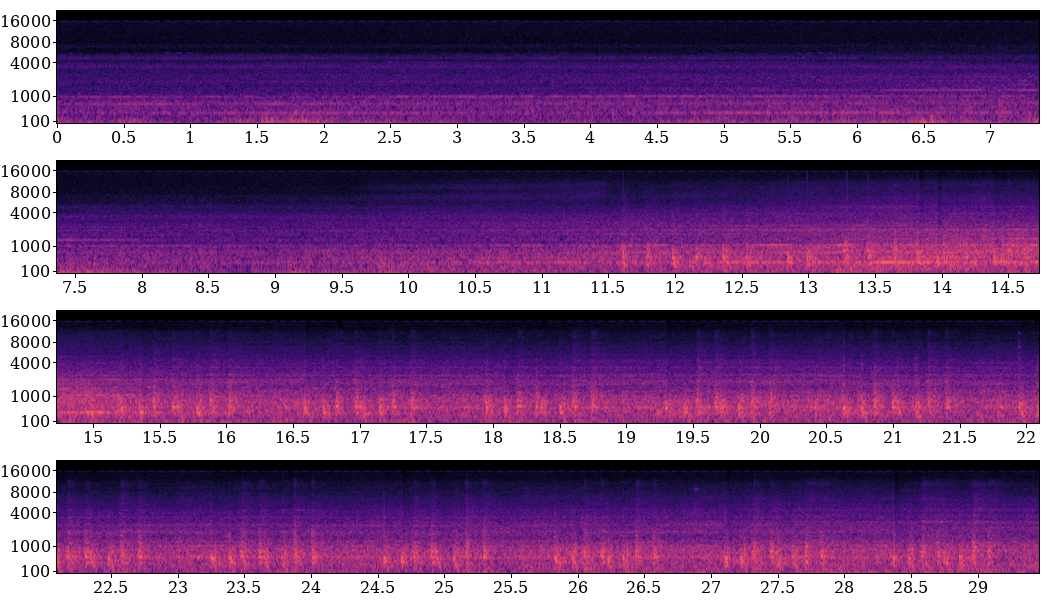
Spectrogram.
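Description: JR container freight train approaching, a rumble that builds for about ten seconds with a few faint steady tones. About twelve seconds in it gets much louder as the container wagons roll past, with a steady clickety-clack of wheels over rail joints.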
